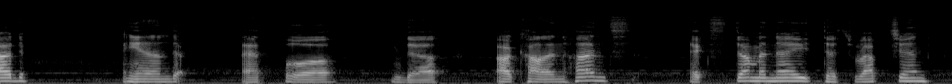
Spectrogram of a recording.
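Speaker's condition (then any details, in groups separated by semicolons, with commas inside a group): Cerebral palsy; affects speech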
